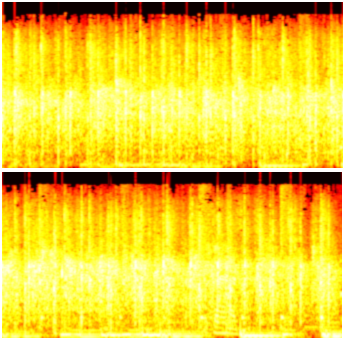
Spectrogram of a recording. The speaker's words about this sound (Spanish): Bueno, señores, por favor, un aplauso,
